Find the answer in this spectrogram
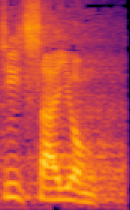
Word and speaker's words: Cisayong: Nah, ibu-ibu yang dimuliakan Allah, jadi intinya ketika Kartosuwiryo memproklamasikan ngadakan kongres pertama negara Islam Indonesia di Cisayong, tapi tulisannya kan Cisajong, bacanya Cisayong, Jawa Barat.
